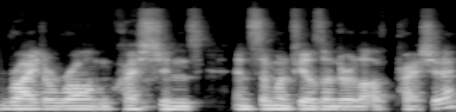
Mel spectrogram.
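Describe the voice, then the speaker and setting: A man with a Geordie accent, medium pitch, moderate pace. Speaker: education trainer. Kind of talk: online workshop.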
